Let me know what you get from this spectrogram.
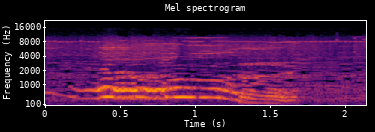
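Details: Twelve-year-old female pet dog, trained to say "I love you" and eager to please, gives a drawn-out, wavering, howl-like vocalization lasting over a second, with bright harmonics that dip and fall at the end in a quiet room.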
